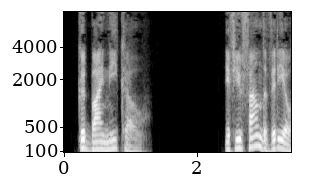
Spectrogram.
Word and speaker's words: Niko: to pronounce it correctly emphasize the first syllable NE and then the second syllable Co like hello Nico goodbye Nico if you found the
